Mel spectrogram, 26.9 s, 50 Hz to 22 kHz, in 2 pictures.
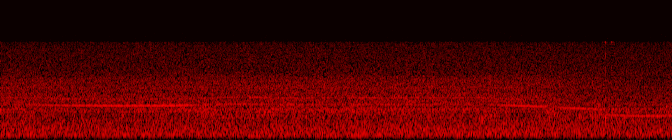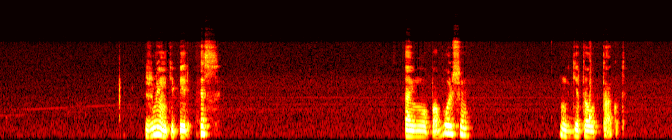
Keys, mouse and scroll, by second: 13.5-14.3 scroll up 8, 15.0-16.1 scroll down 3, 16.6 scroll down 2, 17.2 s, 26.1-26.7 scroll up 7, 26.7-26.8 scroll down 2.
